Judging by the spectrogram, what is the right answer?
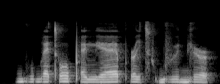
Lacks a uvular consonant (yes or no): yes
